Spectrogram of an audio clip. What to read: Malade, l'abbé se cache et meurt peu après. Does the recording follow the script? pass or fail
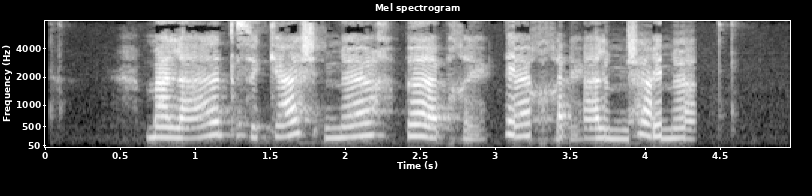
fail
